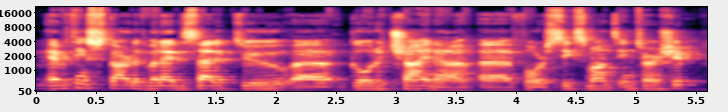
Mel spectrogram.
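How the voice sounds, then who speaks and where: A man's voice: medium pitch, fairly even intonation, measured pace, a bit bright, roomy sound. A man from Turkey, a guest in an interview, answering in loose phrasing with many "uh" fillers. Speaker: guest, logistics company founder.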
